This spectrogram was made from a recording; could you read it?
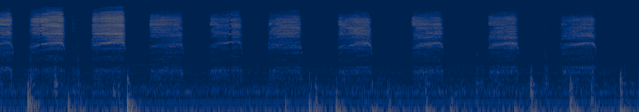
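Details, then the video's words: Long series of about a dozen coarse hissing screeches from wild barn owl nestlings in a research-monitored nest box, searching for a vanished mouse; calls evenly spaced under a second apart, with bumps and scuffles. "Barn owl nestling swallowed it so fast that its siblings keep searching"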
